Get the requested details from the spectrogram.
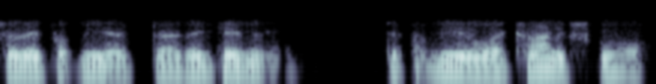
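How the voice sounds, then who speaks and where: An older man from South Brooklyn, New York, speaks over a tinny line as a guest in a casual life-story interview, rambling and halting with many restarts and fillers. His pitch is medium, and the dry, phone-like sound has no room sound.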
